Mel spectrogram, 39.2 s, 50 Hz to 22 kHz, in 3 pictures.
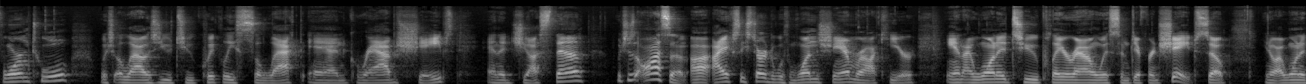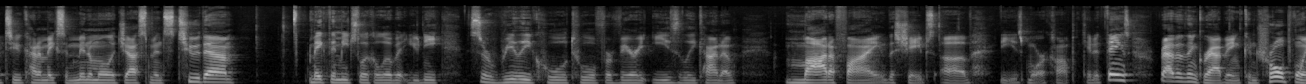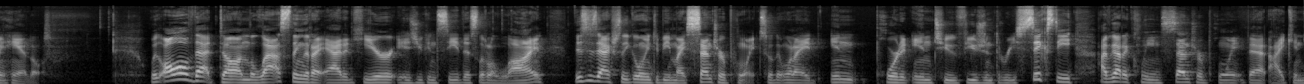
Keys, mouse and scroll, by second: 0.3 click, 1.0-1.9 alt+scroll up 4, 1.9 alt+middle click, 2.7-5.3 drag, 5.8 alt+middle click, 6.4 alt+middle click, 8.5 click, 9.1 alt+scroll down 2, 9.5-10.0 alt+scroll up 2, 10.3 alt+scroll down 3, 10.7 alt+scroll up 2, 10.7 alt+middle click, 11.4 alt+middle click, 12.3-14.5 drag, 16.3 alt+middle click, 16.3 alt+scroll down 1, 17.1-17.6 alt+scroll up 1, 18.3-21.4 drag, 24.1 alt+middle click, 25.2 click, 25.9 alt+middle click, 25.9-26.2 alt+scroll down 2, 27.0 click, 27.4 alt+scroll down 1, 27.7-28.0 alt+scroll up 4, 28.0 alt+scroll down 2, 31.0 click, 31.5-31.8 alt+scroll up 2.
